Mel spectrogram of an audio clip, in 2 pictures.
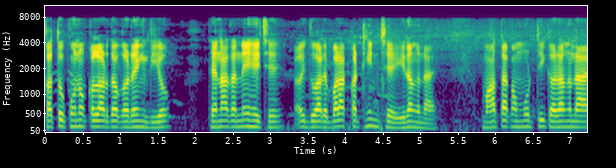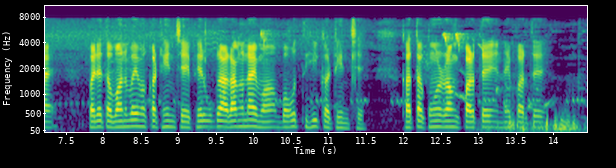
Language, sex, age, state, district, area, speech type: Maithili, male, 30-45, Bihar, Madhubani, rural, spontaneous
